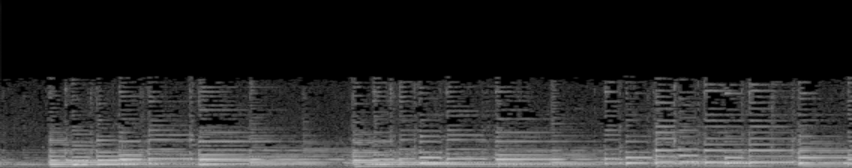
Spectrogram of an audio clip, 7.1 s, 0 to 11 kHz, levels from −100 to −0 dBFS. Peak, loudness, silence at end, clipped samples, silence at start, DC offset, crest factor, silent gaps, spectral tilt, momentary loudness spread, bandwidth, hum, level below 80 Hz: -14 dBFS; -30 LUFS; 0 s; under 0.1%; 0 s; under 0.1%; 16 dB; none; -8 dB/octave; 8 LU; 6.2 kHz; none; -62 dBFS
